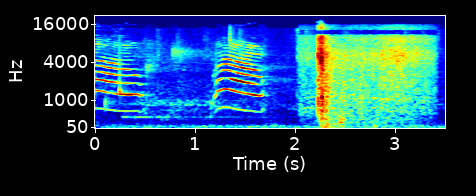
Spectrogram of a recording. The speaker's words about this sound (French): Ah, ça? C'est Gala, le chat de Madame Vogt. Il vient plonger de temps en temps avec moi.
